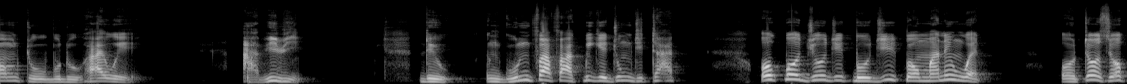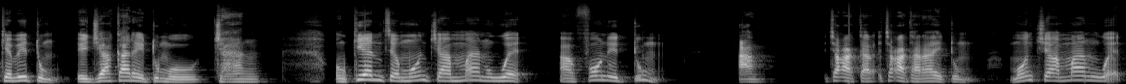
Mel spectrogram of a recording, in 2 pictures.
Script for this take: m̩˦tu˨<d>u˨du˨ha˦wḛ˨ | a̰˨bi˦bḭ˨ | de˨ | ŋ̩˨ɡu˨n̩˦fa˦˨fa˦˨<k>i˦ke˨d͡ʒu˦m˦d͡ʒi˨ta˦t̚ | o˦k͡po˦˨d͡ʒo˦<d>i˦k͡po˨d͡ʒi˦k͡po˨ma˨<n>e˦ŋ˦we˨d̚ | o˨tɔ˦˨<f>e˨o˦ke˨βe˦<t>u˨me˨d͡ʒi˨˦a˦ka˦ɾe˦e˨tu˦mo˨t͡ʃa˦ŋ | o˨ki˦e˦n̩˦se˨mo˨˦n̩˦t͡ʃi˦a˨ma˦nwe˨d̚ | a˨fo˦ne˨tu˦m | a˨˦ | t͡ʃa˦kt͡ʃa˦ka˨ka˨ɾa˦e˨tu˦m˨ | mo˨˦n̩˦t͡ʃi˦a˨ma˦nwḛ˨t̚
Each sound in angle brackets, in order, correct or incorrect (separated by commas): incorrect, incorrect, incorrect, correct, incorrect, correct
